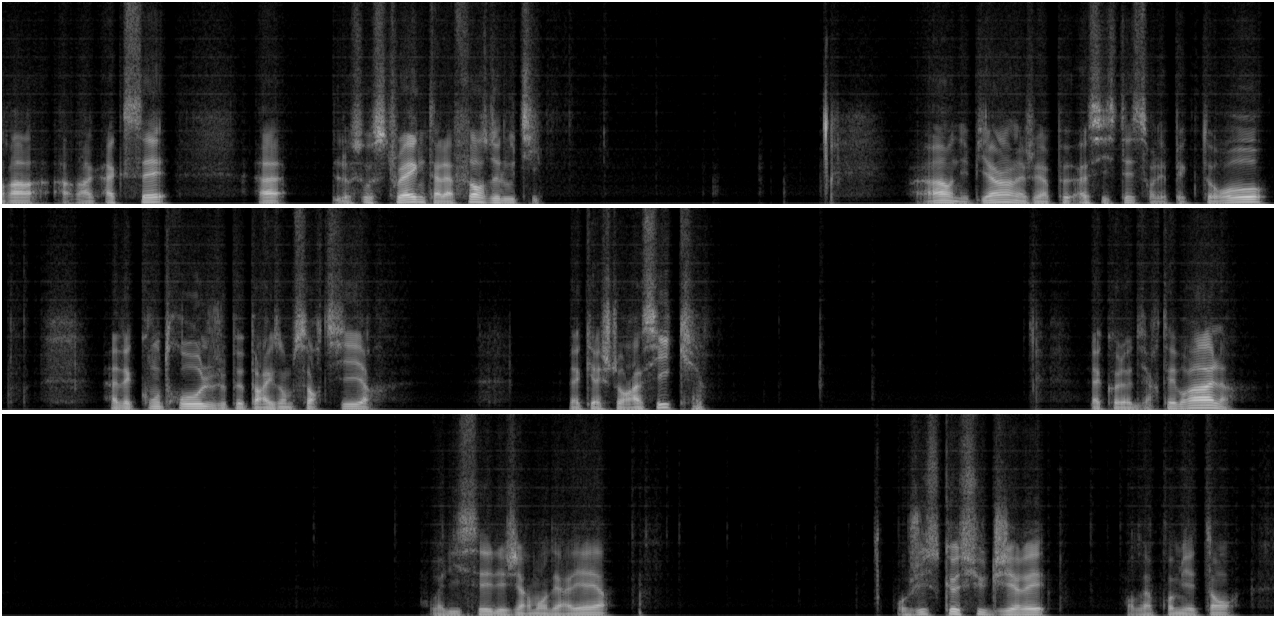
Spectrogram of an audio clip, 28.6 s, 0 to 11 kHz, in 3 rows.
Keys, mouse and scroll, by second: 4.9-6.3 drag, 6.3-8.1 middle drag, 8.1-10.1 drag, 10.1-11.4 middle drag, 11.4-13.3 ctrl+drag, 13.3-14.7 middle drag, 14.7-15.7 ctrl+drag, 15.7 middle click, 16.5-21.4 ctrl+drag, 22.0-26.6 shift+drag, 26.6 middle click, 27.3 shift+click, 28.1 middle click.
